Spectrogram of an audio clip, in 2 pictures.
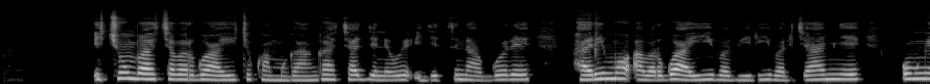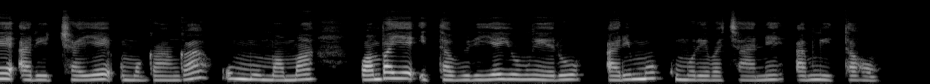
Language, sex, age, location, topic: Kinyarwanda, female, 18-24, Kigali, health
